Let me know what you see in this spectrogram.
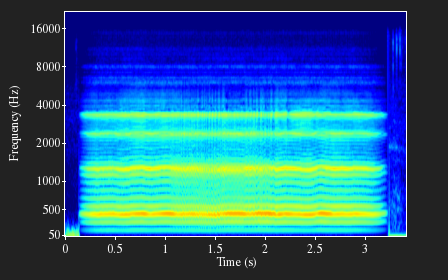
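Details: Diplophonia (polyphonia): two non-harmonic pitches heard at once. Stroboscopy cannot track both pitches, so the vocal cords appear to flutter.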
